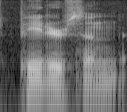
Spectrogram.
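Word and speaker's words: Pettersson: it basically Elias Peterson and that's how he wants it pronounced by the way Peterson even though people say Patterson Patterson had this wrong yeah they asked him what he wanted and he he's told the reporters how he would prefer his name be pronounced in his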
